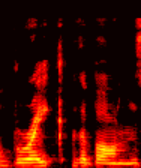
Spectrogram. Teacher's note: Note the fact that we've got plosive alliteration here in this metaphor, break the bonds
